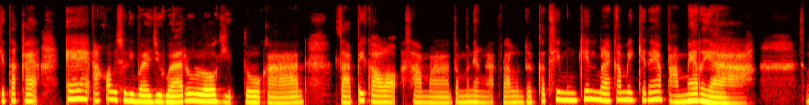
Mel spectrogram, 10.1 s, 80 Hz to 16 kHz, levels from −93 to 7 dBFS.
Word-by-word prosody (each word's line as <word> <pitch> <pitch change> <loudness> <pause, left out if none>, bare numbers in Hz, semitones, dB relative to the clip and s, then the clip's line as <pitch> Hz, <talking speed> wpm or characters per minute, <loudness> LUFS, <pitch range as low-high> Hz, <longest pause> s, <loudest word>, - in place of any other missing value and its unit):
kita 195 0 -1
kayak, 190 -1 0 0.4
"Eh 245 +1 +4 0.2
aku 195 - -4
habis 225 -2 -1
beli 195 -1 +4
baju 175 +1 +3 0.2
baru 170 +4 +3
loh," 180 -1 +6
gitu 155 0 -7 0.2
kan. 150 +1 -1 0.5
Tapi 160 +4 -1
kalau 165 -2 +1 0.2
sama 155 -1 -4 0.3
teman 165 +1 -4
yang 165 - -3
enggak 155 - -9
terlalu 155 +1 -4
dekat 165 +4 -5
sih, 230 - 0
mungkin 215 +3 +1
mereka 205 +1 +1
mikirnya, 220 +2 0
"Pamer 180 +3 +3
ya." 155 -1 +3 1.0
Sem - - -11
175 Hz, 155 wpm, -22 LUFS, 160-200 Hz, 1.0 s, loh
